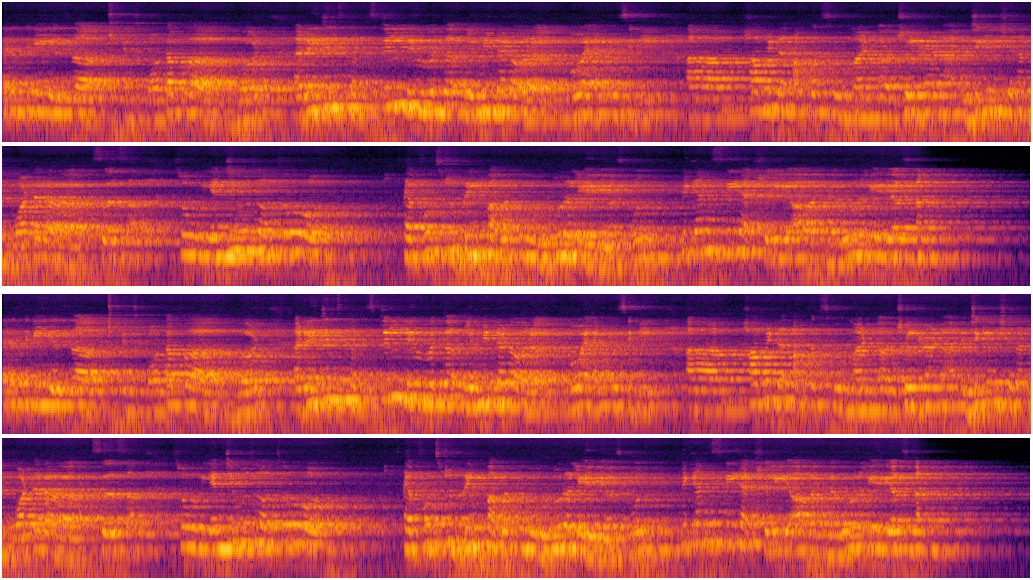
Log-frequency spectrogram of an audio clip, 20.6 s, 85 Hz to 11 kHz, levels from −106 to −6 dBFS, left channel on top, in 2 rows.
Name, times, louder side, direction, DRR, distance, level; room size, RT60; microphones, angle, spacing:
voice 1, 0.0-13.5 14.3-19.5, equal, 60° right, -5 dB, 2.0 m, -28 dB
12.0 x 10.5 x 2.4 m, 2.2 s
head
